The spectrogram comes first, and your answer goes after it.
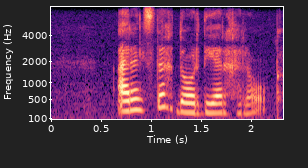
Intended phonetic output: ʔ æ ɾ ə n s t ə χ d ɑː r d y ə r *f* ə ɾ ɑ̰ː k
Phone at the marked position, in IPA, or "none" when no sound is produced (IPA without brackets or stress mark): χ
